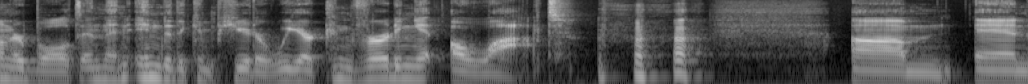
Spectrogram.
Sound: laughs

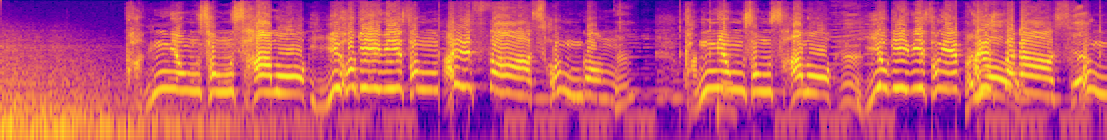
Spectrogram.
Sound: Chinese language in TV

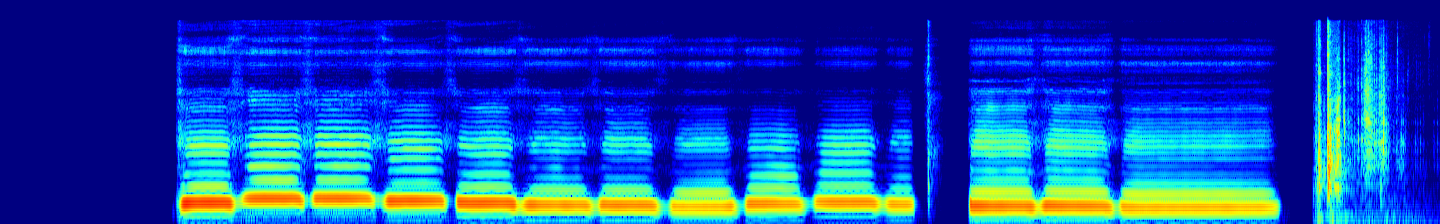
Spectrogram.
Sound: humming the hold music

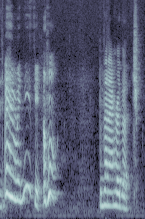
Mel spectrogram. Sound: giggles

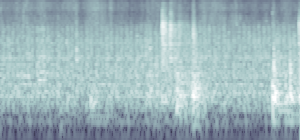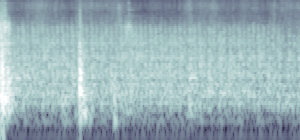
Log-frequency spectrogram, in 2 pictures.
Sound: sound of a motor running, people talking

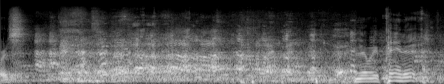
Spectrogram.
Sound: audience laughs

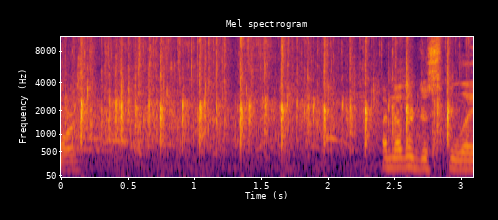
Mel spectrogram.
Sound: audience clapping

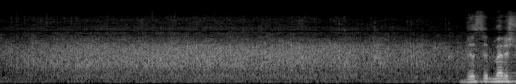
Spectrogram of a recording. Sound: applause

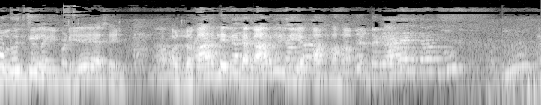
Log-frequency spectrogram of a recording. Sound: background chatter

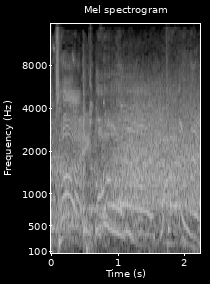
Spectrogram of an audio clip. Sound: crowd Cheering

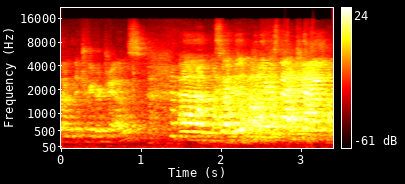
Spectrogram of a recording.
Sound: audience laughing

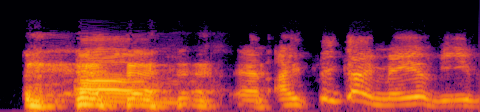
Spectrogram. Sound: laughs

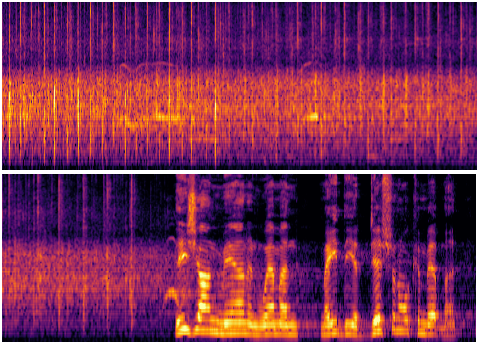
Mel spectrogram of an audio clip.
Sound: cheering and applause

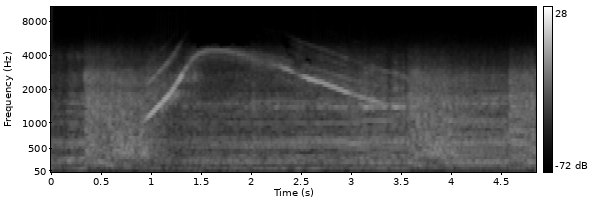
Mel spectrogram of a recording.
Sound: flare gun firing; loud whistle

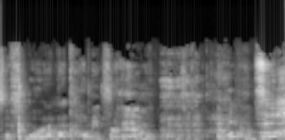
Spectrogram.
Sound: shudders

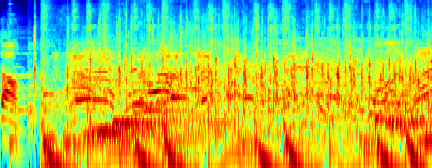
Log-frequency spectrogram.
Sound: applauding

